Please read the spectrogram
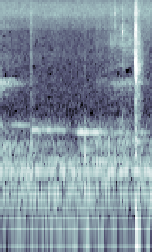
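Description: Near silence broken by one short click near the end, a diamond-painting drill pen tapping a drill onto the canvas.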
